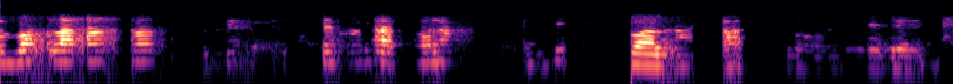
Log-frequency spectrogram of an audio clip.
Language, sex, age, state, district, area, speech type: Maithili, female, 60+, Bihar, Samastipur, urban, conversation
